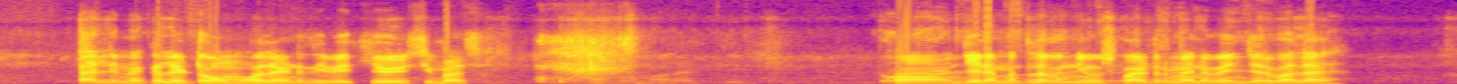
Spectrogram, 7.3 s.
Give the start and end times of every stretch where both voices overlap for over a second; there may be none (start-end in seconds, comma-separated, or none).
4.5-6.4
